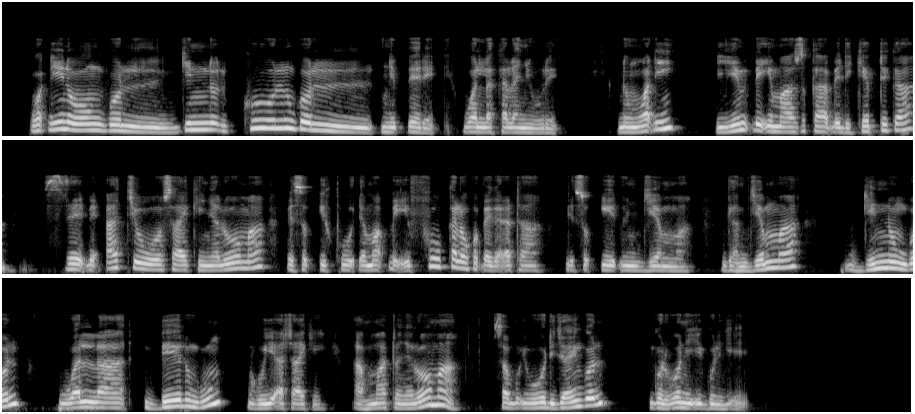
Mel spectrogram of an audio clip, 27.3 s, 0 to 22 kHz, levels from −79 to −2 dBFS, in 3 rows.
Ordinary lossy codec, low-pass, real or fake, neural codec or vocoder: none; 7.2 kHz; real; none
